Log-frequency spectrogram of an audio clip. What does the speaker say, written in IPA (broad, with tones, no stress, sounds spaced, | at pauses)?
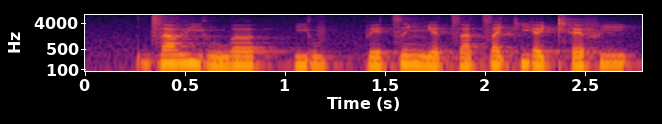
d͡z a˦ v j u˨ w ʌ˦ | j u˨ v pː e˨ t͡s ɯ˦ ɲ ɛ˨ t͡s a˨ t͡s a˦ c j ɛ˦ cʰ ɛ˨ f i˦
